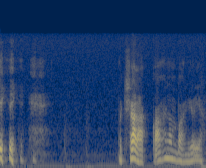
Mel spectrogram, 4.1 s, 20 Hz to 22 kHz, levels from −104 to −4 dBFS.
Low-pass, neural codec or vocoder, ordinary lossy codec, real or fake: 10.8 kHz; none; none; real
